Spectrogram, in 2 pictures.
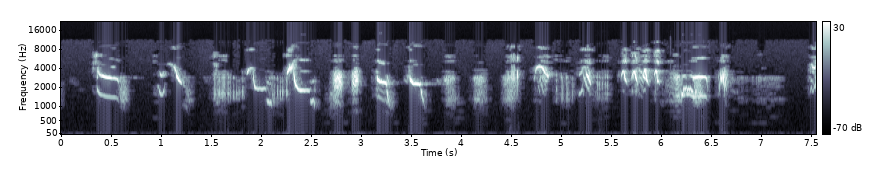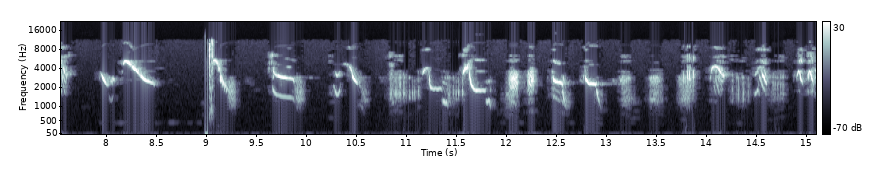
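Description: Bird calls: a busy run of chirps, whistles and squawks, with a sharp falling whistle at the start and again about nine seconds in, after which the same sequence of calls repeats.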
